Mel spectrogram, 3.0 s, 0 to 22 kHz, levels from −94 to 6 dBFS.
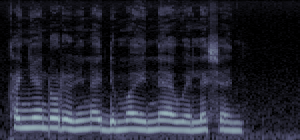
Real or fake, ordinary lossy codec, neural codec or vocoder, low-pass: real; none; none; none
